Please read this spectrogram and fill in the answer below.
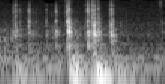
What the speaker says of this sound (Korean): LED 딱 이렇게 밝게 빛나는 키보드 사줘가지고 이렇게 누르는 것도 굉장히 부드러워요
